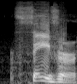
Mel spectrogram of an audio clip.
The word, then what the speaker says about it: favor: but it becomes favor the a is pronounced more like an ah rather than an a or rather than a as it is in english so instead of feyvor favor we have fa vor favor tractor becomes tractor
